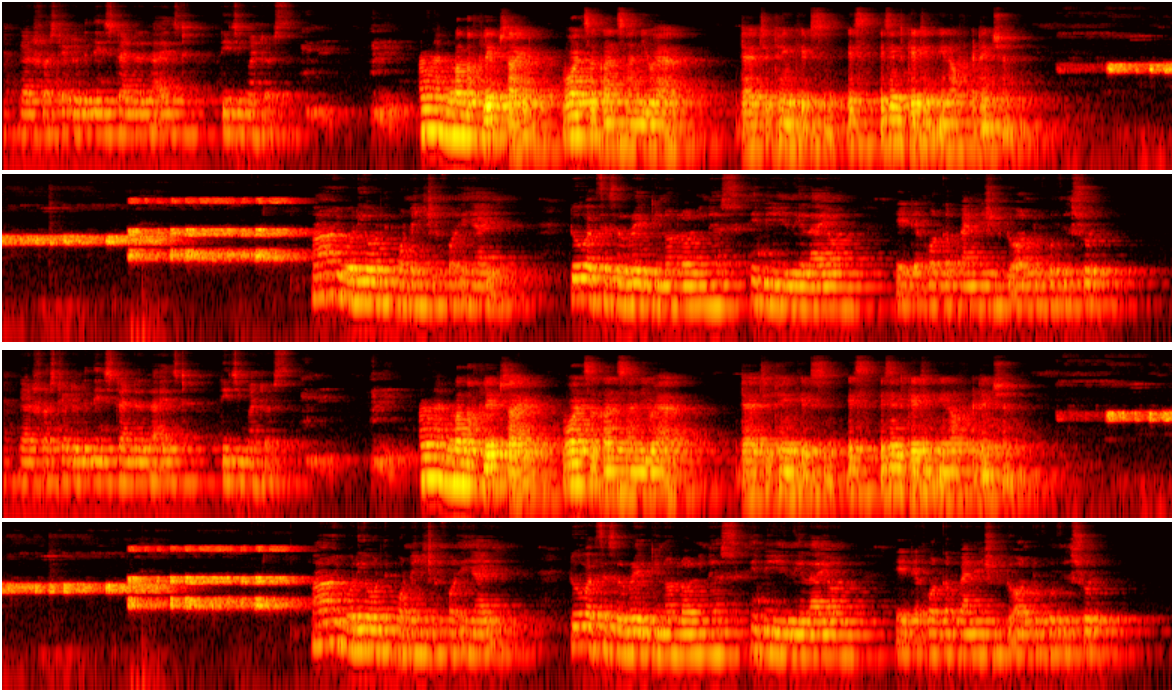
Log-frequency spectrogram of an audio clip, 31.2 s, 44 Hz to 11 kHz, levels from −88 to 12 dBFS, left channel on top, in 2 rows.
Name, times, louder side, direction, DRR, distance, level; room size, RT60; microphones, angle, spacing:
voice 1, 0.0-2.3 2.9-4.4 4.9-5.2 19.7-22.2 23.2-26.9 27.5-30.1, equal, 30° right, -1 dB, 1.1 m, -28 dB
voice 2, 5.5-7.1 7.5-9.1 9.8-13.5, equal, 15° left, -1 dB, 0.5 m, -22 dB
sound 1, 14.7-19.4, right 1 dB, 60° right, 0.9 m, -23 dB
6.1 x 3.6 x 5.9 m, 1.5 s
head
